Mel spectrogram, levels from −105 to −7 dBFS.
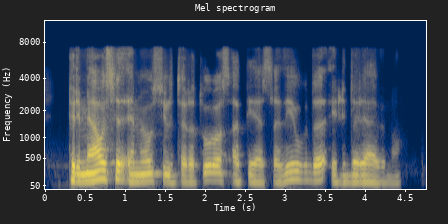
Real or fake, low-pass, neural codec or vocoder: fake; 7.2 kHz; codec, 16 kHz, 2 kbps, X-Codec, HuBERT features, trained on balanced general audio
